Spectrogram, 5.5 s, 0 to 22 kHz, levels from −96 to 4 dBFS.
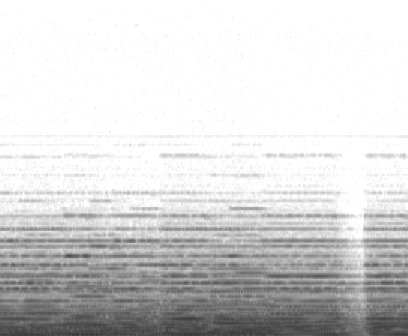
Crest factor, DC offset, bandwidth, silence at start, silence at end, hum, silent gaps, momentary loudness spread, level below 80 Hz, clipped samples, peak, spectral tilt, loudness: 14 dB; under 0.1%; 8.8 kHz; 0 s; 0 s; none; none; 4 LU; -38 dBFS; under 0.1%; -6 dBFS; -6 dB/octave; -19 LUFS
